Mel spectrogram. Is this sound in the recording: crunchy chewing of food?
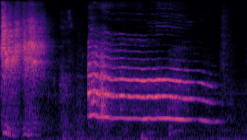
no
